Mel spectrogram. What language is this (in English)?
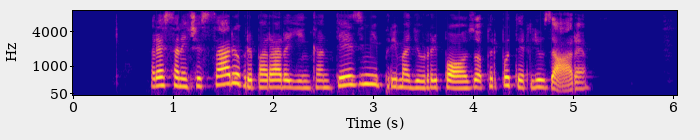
Italian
